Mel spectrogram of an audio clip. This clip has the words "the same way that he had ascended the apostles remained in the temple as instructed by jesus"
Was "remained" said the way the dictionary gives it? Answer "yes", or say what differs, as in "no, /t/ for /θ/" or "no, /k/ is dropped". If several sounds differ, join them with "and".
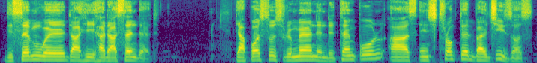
no, /d/ is dropped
